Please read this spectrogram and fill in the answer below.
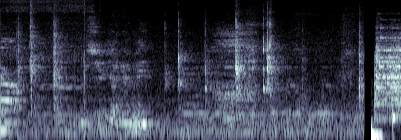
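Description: Large plastic toy building blocks clicking and clacking now and then as children stack them, with a faint child's voice. Near the end the room sound cuts off and loud electronic music with a beat starts.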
